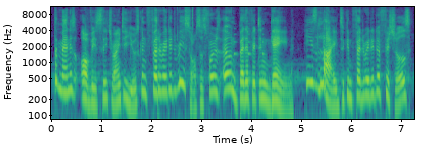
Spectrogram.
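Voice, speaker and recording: A man playing an arrogant, sarcastic aristocratic villain in a sci-fi audio drama, haughty, dismissive and theatrical. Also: high voice.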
